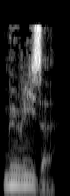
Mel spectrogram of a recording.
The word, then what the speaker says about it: Mureza: So just to be clear, the Muriza, how do you say it? Muriza. – Muriza. – Muriza. Muriza. Yeah, Muriza. Yeah. M-U-R-E-Z-A.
